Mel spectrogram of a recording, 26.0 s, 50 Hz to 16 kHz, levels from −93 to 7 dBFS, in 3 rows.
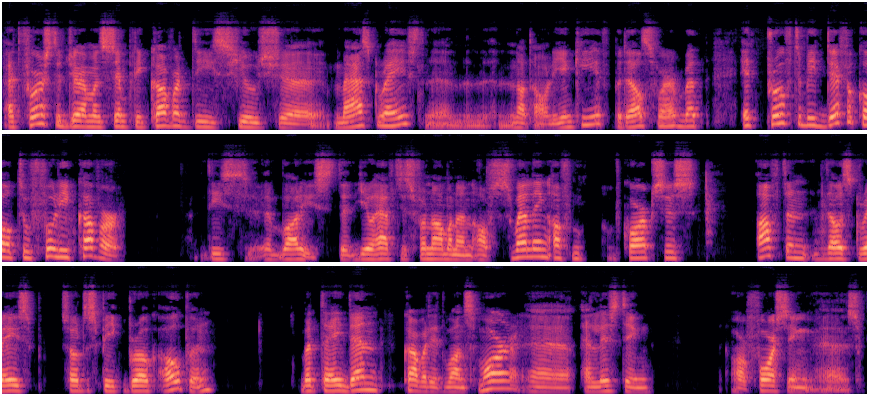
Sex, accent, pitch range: male, Dutch, 140-180 Hz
